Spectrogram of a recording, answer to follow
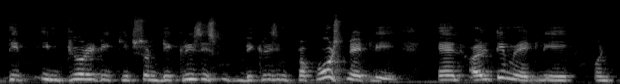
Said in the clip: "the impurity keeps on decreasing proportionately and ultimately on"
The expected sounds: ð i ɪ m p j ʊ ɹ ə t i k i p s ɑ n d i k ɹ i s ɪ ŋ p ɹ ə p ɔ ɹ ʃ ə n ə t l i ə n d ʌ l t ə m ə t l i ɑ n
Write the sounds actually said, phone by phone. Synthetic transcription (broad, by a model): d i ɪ m p j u ɹ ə t i k i p s ɑ n d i k ɹ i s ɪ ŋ p ɹ ə p ɔ ɹ ʃ ə n ə t l i ə n d ʌ l t ə m ə t l i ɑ n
